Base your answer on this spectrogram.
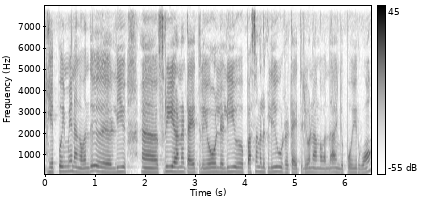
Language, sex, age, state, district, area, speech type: Tamil, female, 30-45, Tamil Nadu, Pudukkottai, rural, spontaneous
